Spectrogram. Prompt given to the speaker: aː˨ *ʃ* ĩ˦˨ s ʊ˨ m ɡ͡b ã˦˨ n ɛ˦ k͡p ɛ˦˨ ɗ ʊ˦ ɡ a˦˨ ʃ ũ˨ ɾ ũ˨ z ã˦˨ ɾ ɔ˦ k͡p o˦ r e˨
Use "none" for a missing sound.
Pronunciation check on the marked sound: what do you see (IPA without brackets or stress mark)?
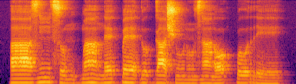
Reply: z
